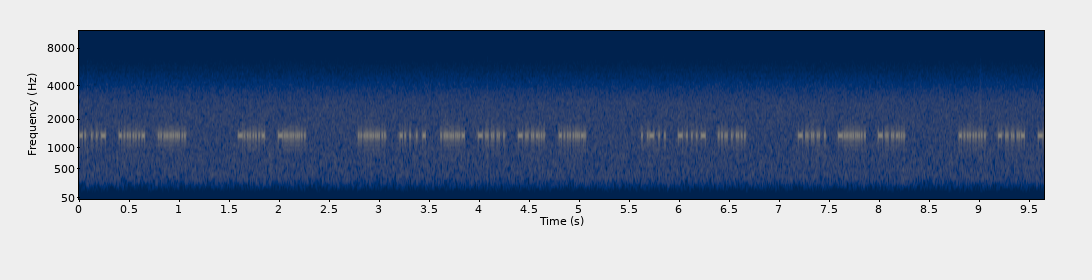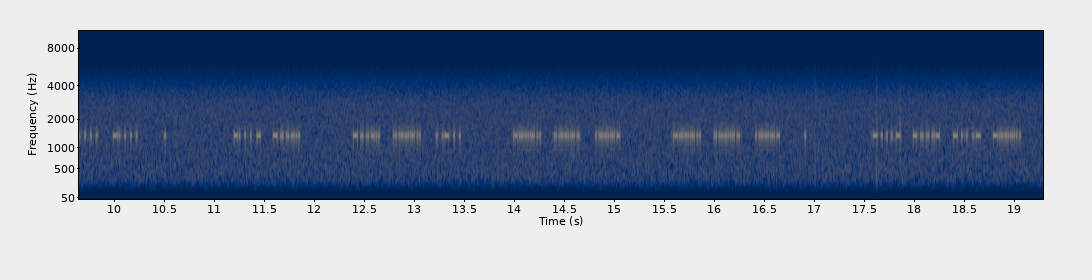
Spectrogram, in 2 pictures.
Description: Hellschreiber (Feld-Hell, 122.5 baud), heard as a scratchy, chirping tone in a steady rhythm, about 1380 Hz, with radio static. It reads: … DE SV9PRG TNX FER CALL. UR RST 589 589. NAME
